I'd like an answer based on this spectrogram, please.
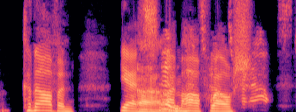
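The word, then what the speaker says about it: Caernarfon: Canavan. There you go. Canavan. Yes. I'm half Welsh. That's how it's pronounced.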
